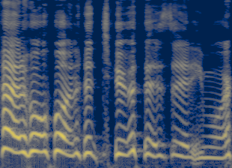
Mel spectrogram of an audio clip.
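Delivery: fake sobbing. Retelling how the other speaker cried five minutes ago: mock crying. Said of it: "he was sitting there crying like".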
